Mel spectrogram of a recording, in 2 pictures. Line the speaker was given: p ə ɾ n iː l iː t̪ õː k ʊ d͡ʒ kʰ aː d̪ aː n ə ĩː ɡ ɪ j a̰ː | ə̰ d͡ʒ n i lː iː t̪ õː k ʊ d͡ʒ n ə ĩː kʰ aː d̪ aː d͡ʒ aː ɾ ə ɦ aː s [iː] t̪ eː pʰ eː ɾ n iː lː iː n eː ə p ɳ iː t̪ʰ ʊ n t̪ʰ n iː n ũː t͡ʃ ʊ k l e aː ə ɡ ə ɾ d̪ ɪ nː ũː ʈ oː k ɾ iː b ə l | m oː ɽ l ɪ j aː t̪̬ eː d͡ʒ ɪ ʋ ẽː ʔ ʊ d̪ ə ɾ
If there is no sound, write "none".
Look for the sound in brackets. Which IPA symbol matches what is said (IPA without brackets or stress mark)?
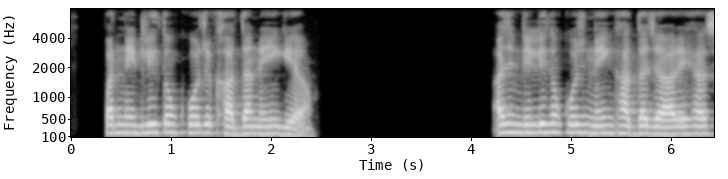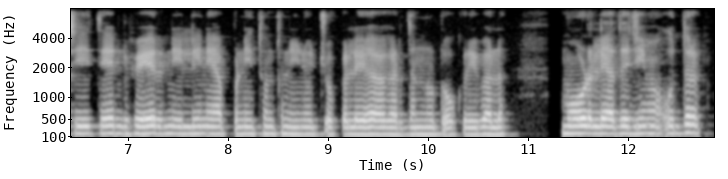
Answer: iː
